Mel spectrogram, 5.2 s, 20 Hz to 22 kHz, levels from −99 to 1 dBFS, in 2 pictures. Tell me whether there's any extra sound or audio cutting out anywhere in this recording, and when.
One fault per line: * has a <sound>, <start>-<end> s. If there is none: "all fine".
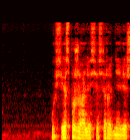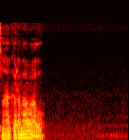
all fine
